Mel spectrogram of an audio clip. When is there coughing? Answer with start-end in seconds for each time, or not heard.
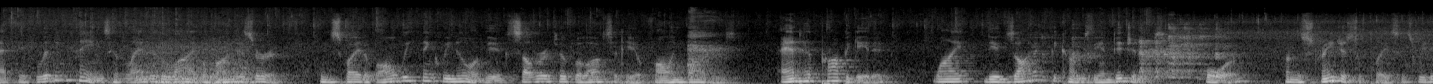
1.3-2.5, 5.8-7.2, 10.3-12.3.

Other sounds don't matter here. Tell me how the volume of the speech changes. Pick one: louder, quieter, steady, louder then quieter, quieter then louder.
steady.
